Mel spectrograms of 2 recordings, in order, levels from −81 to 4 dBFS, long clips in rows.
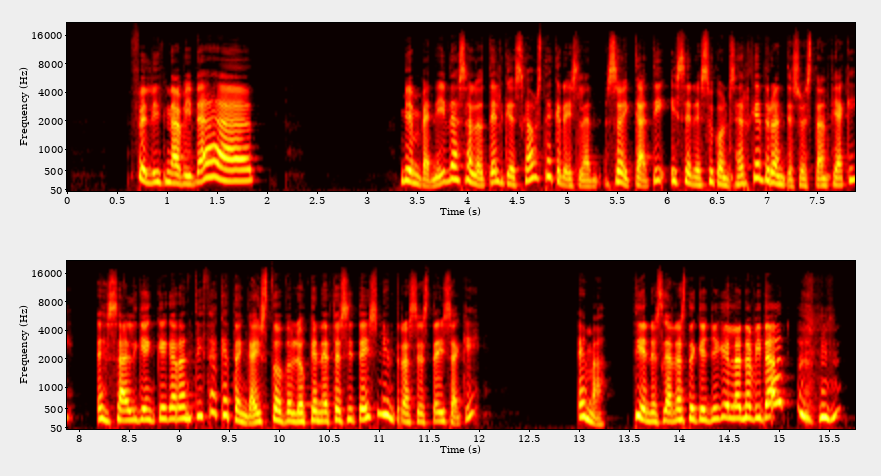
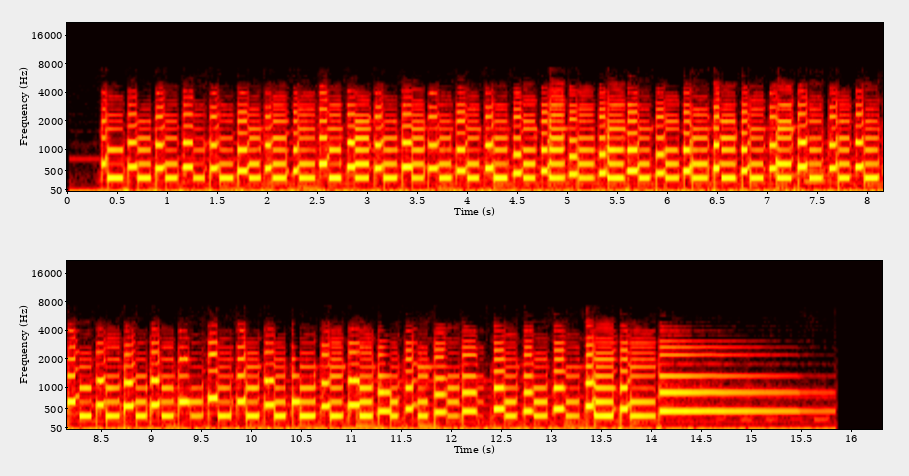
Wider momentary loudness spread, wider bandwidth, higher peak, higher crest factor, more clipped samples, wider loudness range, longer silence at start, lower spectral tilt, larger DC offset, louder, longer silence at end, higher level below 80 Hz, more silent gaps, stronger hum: first, 8 LU vs 5 LU; first, 17.5 kHz vs 6 kHz; first, 0 dBFS vs -4 dBFS; about the same, 18 dB vs 14 dB; neither; first, 4 LU vs 1 LU; first, 0.7 s vs 0.25 s; second, -4 dB/octave vs -7 dB/octave; second, under 0.1% vs 2%; about the same, -18 LUFS vs -19 LUFS; second, 0.15 s vs 0.3 s; second, -58 dBFS vs -42 dBFS; neither; neither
